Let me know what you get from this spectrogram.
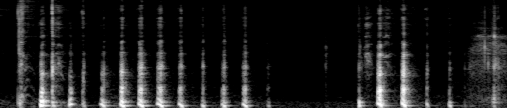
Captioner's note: Ketawa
